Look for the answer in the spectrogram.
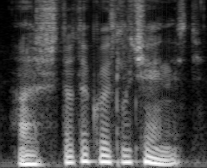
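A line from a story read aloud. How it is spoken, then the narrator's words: Sad smiling shaman. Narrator (Russian): грустно улыбнулся шаман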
